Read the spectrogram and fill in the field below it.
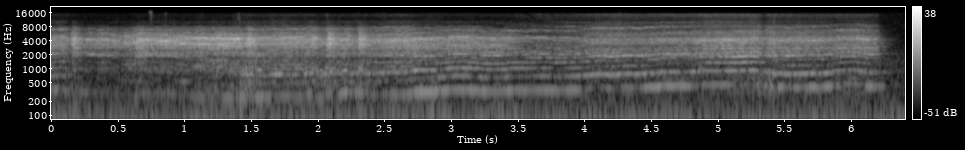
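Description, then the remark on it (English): A high-pitched car engine screams at high revs, its whine holding steady and slowly climbing in pitch for several seconds, loud with a buzzy, race-car edge and no voices. “Sounds like an RC car, is what that sounds like. That's like an F1!”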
